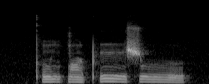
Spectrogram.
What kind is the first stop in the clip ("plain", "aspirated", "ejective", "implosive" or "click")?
ejective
